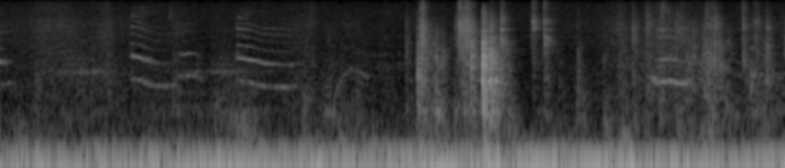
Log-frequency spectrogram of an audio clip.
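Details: Foster kittens of the cat Gaia at weigh-in time indoors: a run of high, wavering, descending mews early on, then rustling and clattering handling noise, followed by a few more faint mews, all over low hum.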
